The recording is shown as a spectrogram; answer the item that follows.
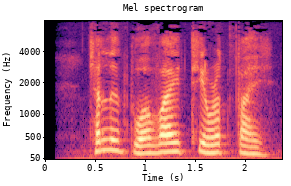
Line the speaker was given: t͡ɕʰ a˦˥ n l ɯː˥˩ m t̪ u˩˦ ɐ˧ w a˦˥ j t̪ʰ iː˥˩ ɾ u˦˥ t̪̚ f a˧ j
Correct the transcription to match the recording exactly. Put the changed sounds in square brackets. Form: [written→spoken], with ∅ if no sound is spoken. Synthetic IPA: t͡ɕʰ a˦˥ n l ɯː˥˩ m t̪ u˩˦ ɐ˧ w a˦˥ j t̪ʰ iː˥˩ ɾ [u˦˥→o˦˥] t̪̚ f a˧ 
